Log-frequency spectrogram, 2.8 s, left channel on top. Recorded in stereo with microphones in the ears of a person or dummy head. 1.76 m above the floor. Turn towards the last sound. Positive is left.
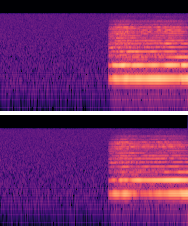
turn(degrees=20)  # may be behind; listen again after turning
